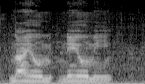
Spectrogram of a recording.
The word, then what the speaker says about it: Naomi: Alright, so next match that I'm predicting will be Damage Control going against Jade Cargill, Naomi. I said Naomi. Naomi, correct pronunciation.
